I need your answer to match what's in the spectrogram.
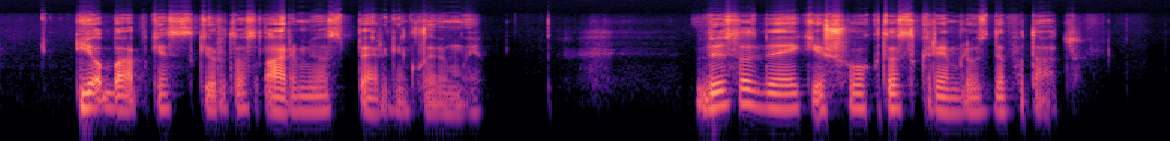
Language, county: Lithuanian, Klaipėda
